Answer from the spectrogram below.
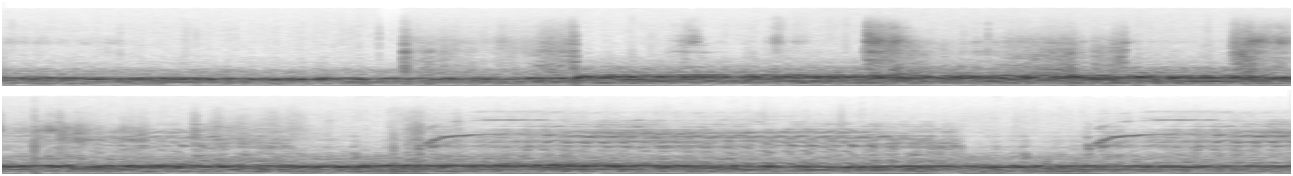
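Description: Horses whinny and neigh repeatedly in a stable while a man tends them, with hoof clops and shuffling over a steady low hum, no voices present.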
